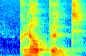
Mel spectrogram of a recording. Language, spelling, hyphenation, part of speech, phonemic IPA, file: Dutch, knooppunt, knoop‧punt, noun, /ˈknoːpʏnt/, Nl-knooppunt.ogg
- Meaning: 1. interchange (grade-separated infrastructure junction) 2. any infrastructure junction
